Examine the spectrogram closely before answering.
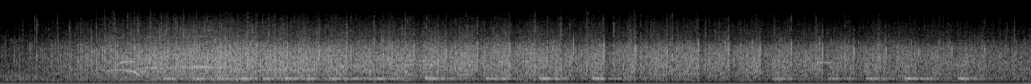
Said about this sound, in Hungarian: A mai napon is Tapssal köszönik meg a Szentatyának a tanítását és az ő áldását.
